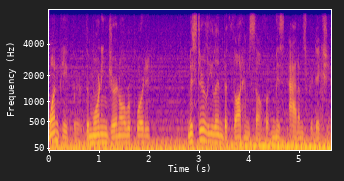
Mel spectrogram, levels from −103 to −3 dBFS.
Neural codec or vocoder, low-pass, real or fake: none; 7.2 kHz; real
